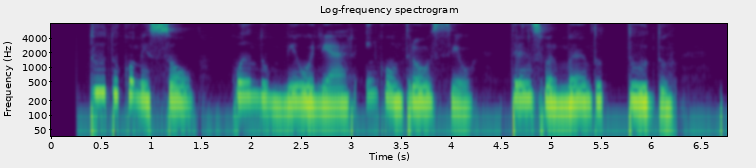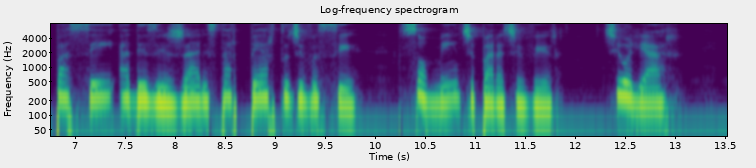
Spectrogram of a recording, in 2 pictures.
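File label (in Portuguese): Quero voce, female, Telemensagens, Só Voz; Telemensagens 2017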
